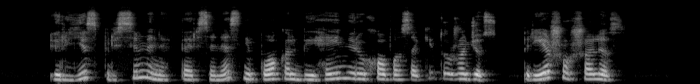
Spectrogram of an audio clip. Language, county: Lithuanian, Vilnius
